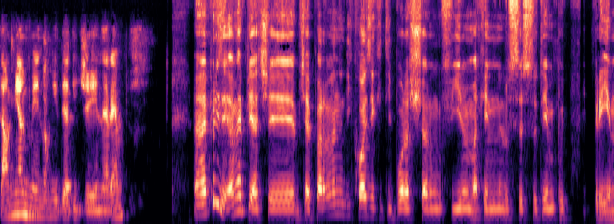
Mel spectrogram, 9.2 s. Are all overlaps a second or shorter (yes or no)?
yes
